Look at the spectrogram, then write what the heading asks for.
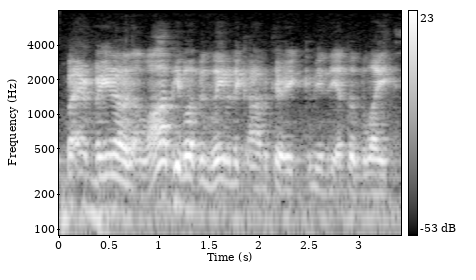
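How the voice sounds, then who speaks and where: A man co-hosting a casual commentary chat with sarcastic, animated joking banter. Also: medium pitch, very fast, a crowd in the background. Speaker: commentary co-host. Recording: echoey, dull lo-fi mic with noise.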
